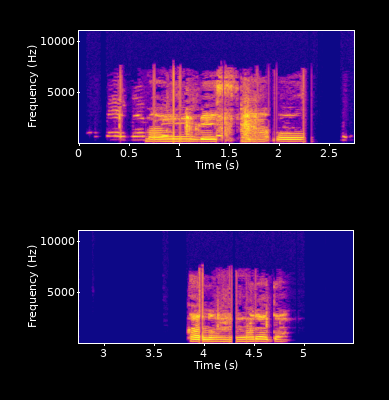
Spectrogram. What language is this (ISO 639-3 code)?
mua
